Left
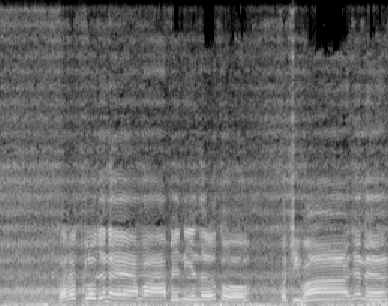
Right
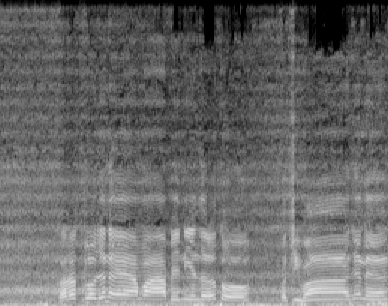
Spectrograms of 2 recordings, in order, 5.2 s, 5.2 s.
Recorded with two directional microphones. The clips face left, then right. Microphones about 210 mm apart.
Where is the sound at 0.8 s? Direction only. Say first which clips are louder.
Left 1 dB; centre (ahead or behind).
